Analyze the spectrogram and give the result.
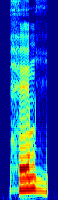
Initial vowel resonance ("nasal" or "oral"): oral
